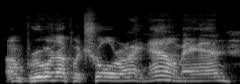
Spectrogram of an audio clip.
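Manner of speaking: usual speaking voice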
